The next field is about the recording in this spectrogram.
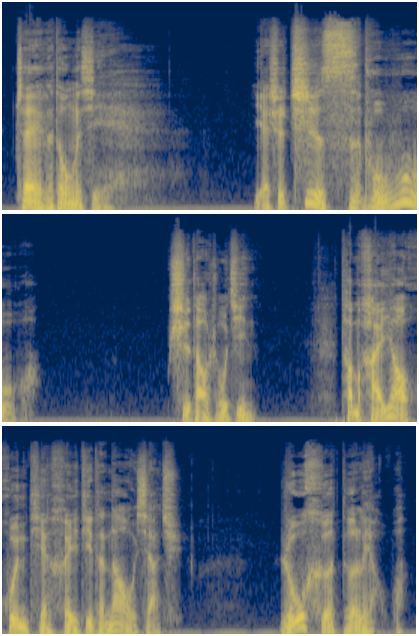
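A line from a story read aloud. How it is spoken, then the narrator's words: Sighing, weary. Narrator (Chinese): 金太太便叹了一口气道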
